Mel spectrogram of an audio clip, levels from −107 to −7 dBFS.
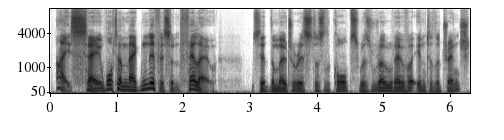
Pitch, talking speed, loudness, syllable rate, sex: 110 Hz, 170 wpm, -20 LUFS, 5.0 syllables/s, male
